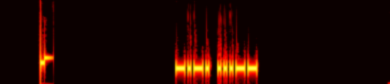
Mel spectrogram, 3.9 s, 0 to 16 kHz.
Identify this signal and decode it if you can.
Morse code, heard as a keyed tone, about 41 wpm, 700 Hz. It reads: C3
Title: Single-Letter Single-Number 40wpm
